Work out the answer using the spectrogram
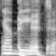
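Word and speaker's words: apizza: And so they still spell it a pizza, but it's pronounced a beets. – A beets.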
